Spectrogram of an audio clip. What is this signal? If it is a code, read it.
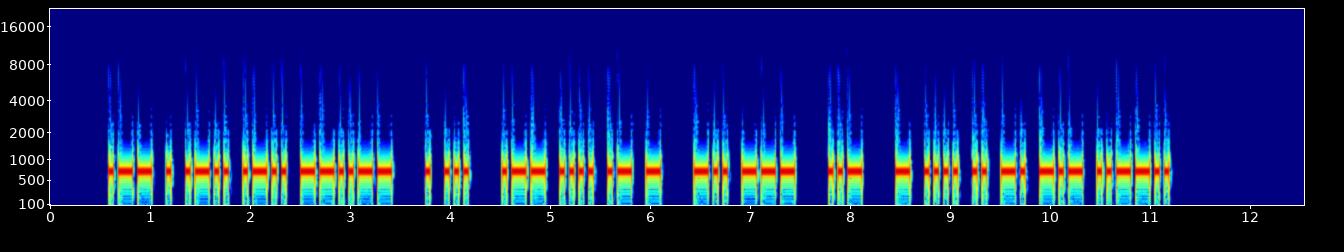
Morse code, heard as a keyed tone, about 25 wpm, 700 Hz. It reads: WELL, ES WHAT DO U THINK?
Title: Sentences from Top 200 Words and Abbreviations 25wpm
